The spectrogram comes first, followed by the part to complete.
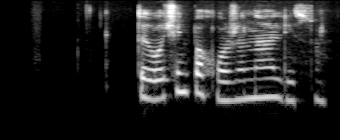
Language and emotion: Russian, neutral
